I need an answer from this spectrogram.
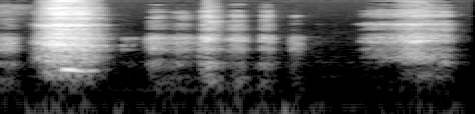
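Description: Heavy, out-of-breath breathing: three loud, breathy gasps with short pauses between them, heard alone without talk.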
